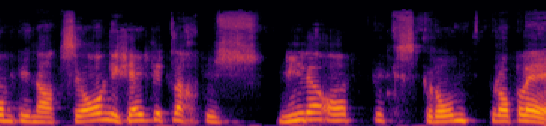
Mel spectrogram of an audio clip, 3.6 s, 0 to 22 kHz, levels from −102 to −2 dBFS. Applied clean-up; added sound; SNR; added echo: neural mask model Resemble Enhance denoiser.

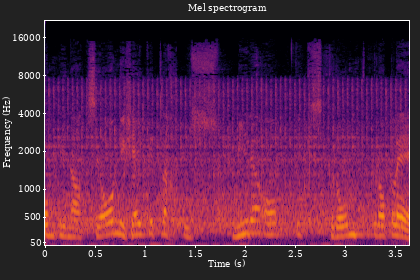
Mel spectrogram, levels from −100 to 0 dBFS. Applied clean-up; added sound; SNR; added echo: none; Mechanisms; 6 dB; none.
